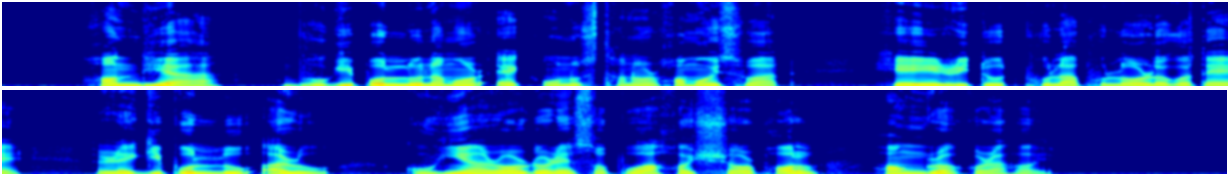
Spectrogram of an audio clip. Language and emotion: Assamese, neutral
